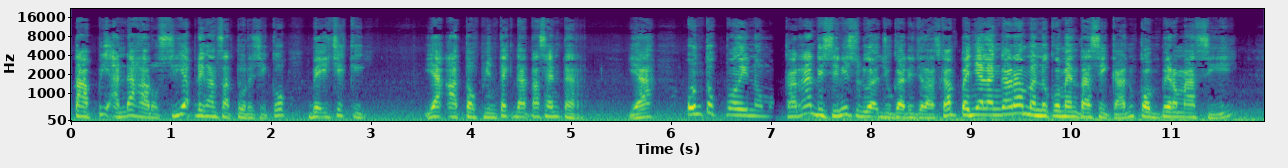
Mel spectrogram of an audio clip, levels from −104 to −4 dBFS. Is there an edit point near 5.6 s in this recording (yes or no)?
no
